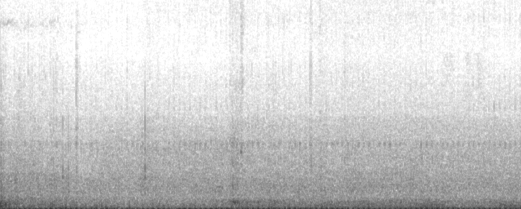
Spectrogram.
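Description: Motorcycle riding along a city street: a steady low rumble of engine and road noise.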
